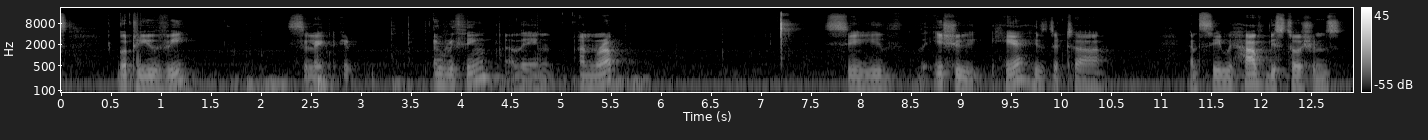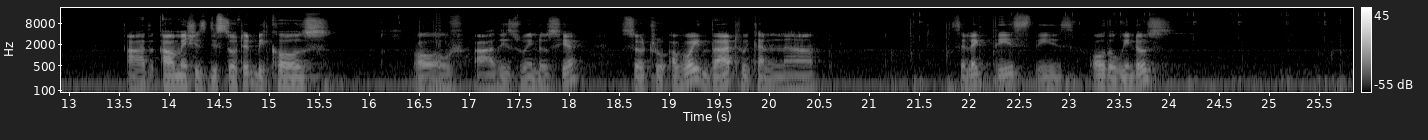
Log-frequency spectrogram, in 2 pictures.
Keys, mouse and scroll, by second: 0.6-1.8 drag, 1.8 KP_1, 2.5 a, 3.3 KP_Decimal, 5.1 u, 15.6 `, 15.7-16.3 right drag, 16.7 alt+a, 17.8 `, 18.7-21.2 scroll up 1, 21.3 3, 21.5 click, 21.8 `, 22.5 shift+click.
